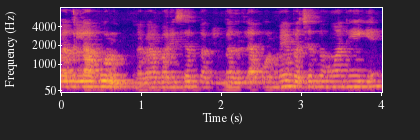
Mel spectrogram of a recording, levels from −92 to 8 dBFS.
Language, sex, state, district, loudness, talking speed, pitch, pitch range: Hindi, female, Maharashtra, Chandrapur, -17 LUFS, 165 wpm, 195 Hz, 180-195 Hz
